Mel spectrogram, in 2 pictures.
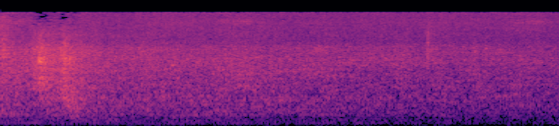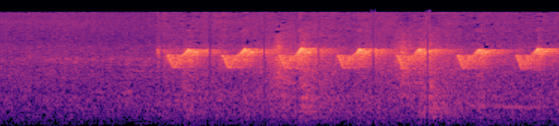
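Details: Sparrow while bathing: after a quiet start with faint distant chirps, a run of short, bright, slightly falling chirps begins near the five-second mark, repeated about twice per second.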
